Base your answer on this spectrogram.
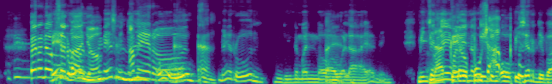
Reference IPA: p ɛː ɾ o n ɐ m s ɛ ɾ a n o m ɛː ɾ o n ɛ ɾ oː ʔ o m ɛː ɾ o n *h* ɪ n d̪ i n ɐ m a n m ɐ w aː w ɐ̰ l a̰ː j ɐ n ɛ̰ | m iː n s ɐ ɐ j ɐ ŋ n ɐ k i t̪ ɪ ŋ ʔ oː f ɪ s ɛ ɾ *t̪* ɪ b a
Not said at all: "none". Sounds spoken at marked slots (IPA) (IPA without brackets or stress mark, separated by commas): h, d̪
